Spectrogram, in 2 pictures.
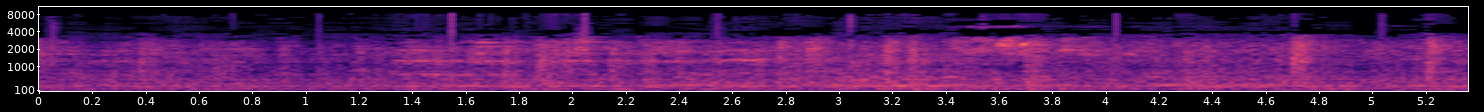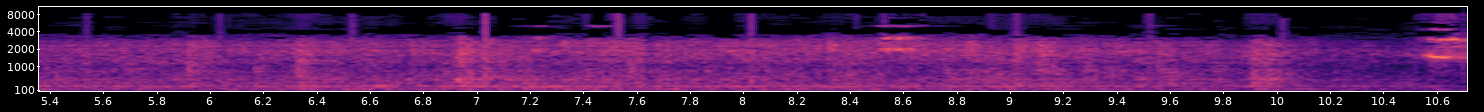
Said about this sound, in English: On Sunday, March the 8th of that year, engine driver Bird, in charge of a freight train traveling between King Williamstown and Berlin, saw in the glare of his headlights a large obstruction on the line.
